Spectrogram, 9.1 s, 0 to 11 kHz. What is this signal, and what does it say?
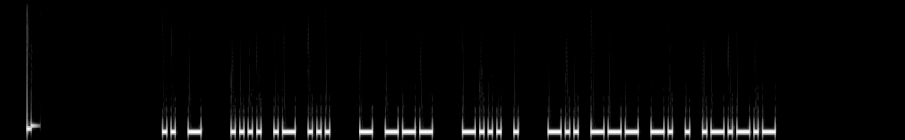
Morse code, heard as a keyed tone, about 28 wpm, 700 Hz. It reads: IT HAS TO BE DONE.
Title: Sentences from Top 500 Words 28wpm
